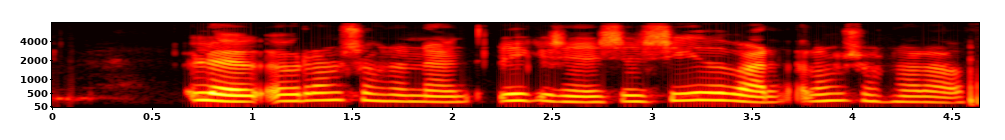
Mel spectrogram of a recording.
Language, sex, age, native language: Icelandic, female, 13, Icelandic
